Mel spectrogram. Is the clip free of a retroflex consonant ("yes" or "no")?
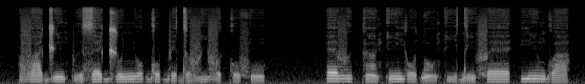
yes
